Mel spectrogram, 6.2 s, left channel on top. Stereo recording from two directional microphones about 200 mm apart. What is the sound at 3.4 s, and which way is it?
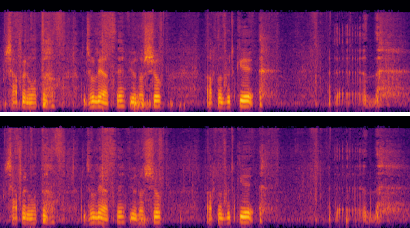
Speech, 10° left (ahead or behind).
